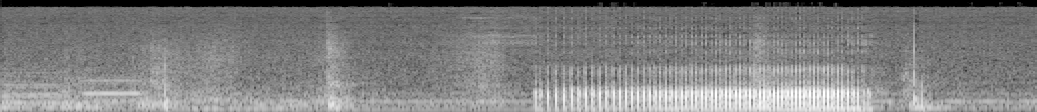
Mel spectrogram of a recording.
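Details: A pug wearing a cone after a major operation gives one long, loud, buzzing snore lasting nearly two seconds, rattling like a fluttering soft palate, between quieter breaths; snoring in a flat-faced dog.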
